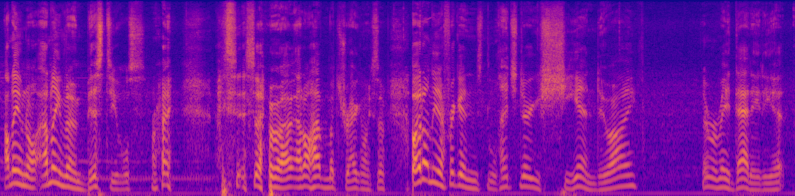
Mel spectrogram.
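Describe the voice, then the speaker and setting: A Southern American streamer from the southern United States plays a card game on a casual livestream, chatting, thinking aloud and second-guessing himself. His fairly high voice is animated and a bit bright, moving at a quick pace with faint music behind.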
